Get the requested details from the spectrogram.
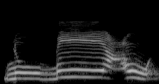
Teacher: Huruf ain tekan di tengah kerongkong, huruf alif tak perlu.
